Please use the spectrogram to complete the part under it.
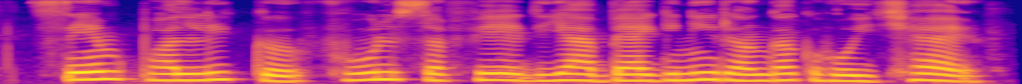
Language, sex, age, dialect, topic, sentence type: Maithili, female, 25-30, Eastern / Thethi, agriculture, statement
